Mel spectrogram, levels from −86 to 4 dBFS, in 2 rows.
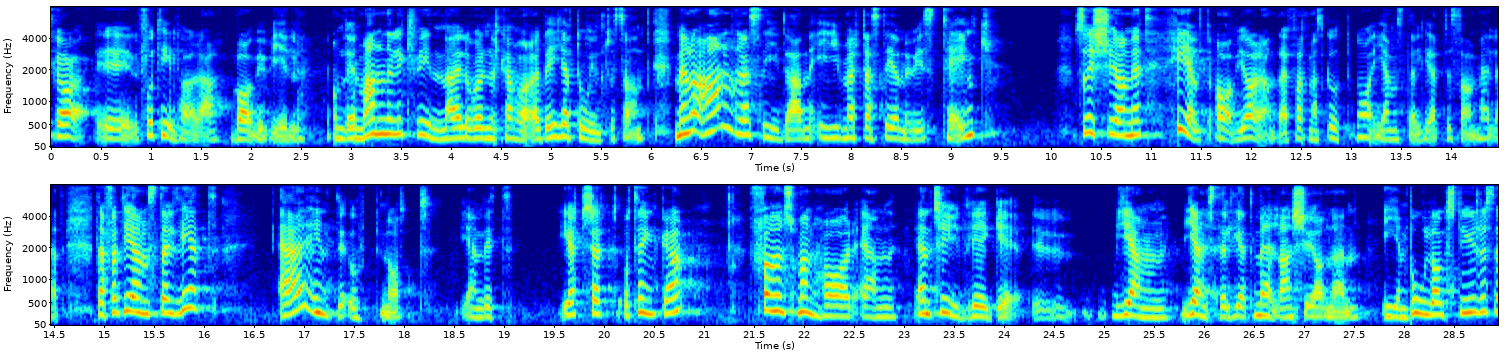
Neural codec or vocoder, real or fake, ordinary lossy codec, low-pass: codec, 16 kHz, 4 kbps, FunCodec, trained on LibriTTS, 50 frames a second; fake; none; none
